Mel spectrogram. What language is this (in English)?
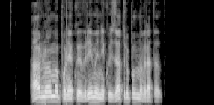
Macedonian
